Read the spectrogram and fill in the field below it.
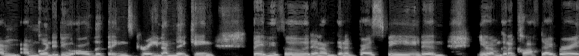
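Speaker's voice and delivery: plain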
